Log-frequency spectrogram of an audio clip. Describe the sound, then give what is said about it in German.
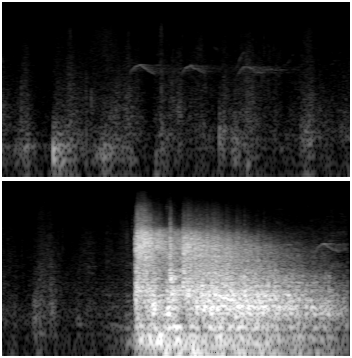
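Soft footsteps and faint chirps in a quiet outdoor setting, then a single loud pistol shot in a duel cracks out and rolls on in a long, booming echo. “Bei drei dürfen Sie bis zur Barriere vorgehen. Spätestens dort muss geschossen werden.”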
